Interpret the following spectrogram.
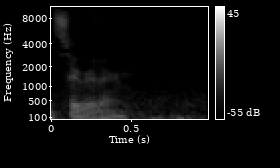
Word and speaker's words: Sigurður: I like that because, of course, the letter eth stands for a TH sound. So transliterating Sigurð instead of Sigurd is actually closer to the Old Norse pronunciation Sigurður.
